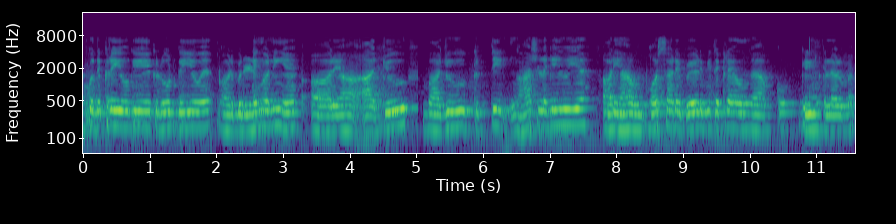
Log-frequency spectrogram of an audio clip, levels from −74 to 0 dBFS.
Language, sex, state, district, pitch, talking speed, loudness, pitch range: Hindi, male, Chhattisgarh, Raigarh, 150 Hz, 165 wpm, -25 LUFS, 140-160 Hz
